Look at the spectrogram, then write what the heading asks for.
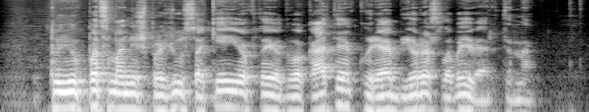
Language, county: Lithuanian, Šiauliai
